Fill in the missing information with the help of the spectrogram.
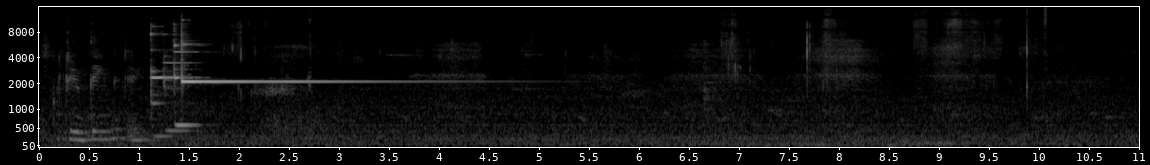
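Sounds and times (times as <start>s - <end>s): high bell-like chime tone: 1.1s - 5.1s.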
